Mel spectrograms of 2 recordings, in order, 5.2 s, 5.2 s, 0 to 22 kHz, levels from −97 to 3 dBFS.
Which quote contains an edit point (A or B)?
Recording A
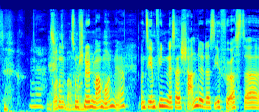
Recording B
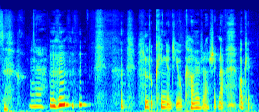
A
